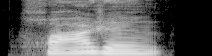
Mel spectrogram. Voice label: "华人", Chinese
